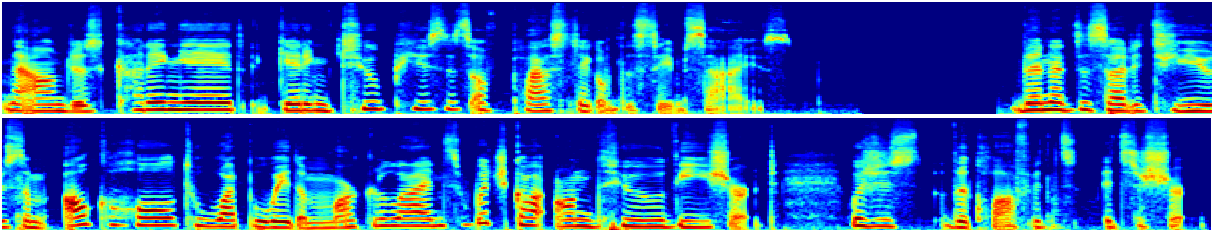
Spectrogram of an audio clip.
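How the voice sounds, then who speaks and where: A woman's voice: a little high, steady tone, normal speed, gravelly, no room sound. A woman recording under a blanket, giving a casual, self-deprecating voice-over for a craft tutorial. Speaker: craft video creator narrating a DIY attempt. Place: recording under a blanket, close and muffled from room sound.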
